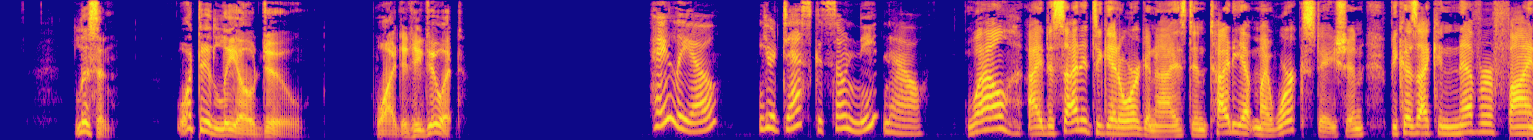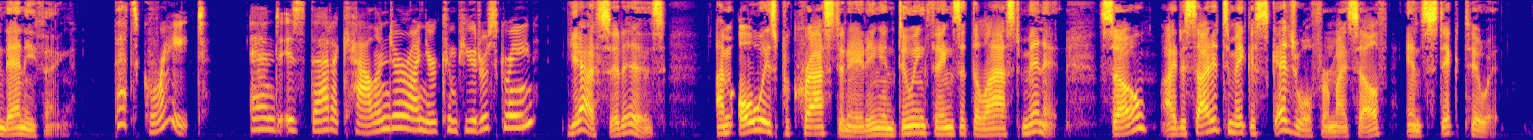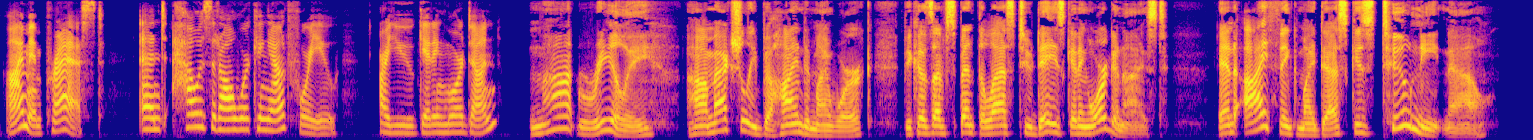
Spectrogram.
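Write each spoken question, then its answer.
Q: What did Leo do?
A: He tidied up his workstation and made a schedule for himself.

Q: Why did he do it?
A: Because he could never find anything and was always procrastinating.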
